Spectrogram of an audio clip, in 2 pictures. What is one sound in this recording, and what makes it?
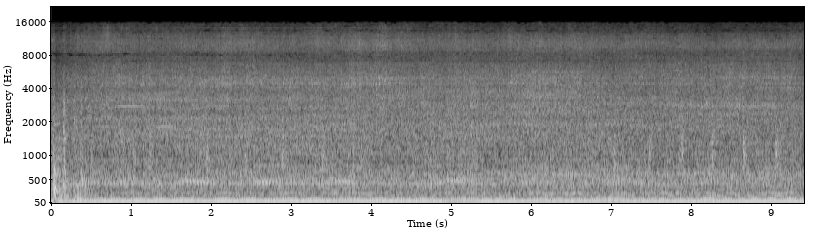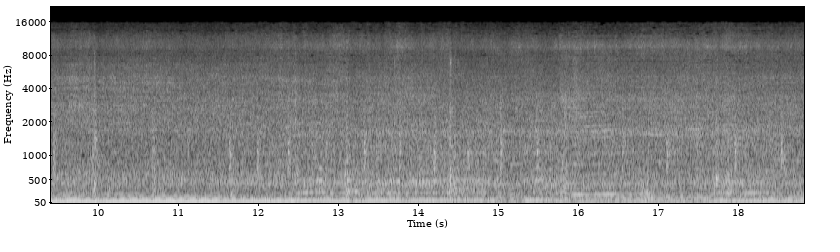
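Rocks and dirt clatter as an excavator bucket scoops and dumps.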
